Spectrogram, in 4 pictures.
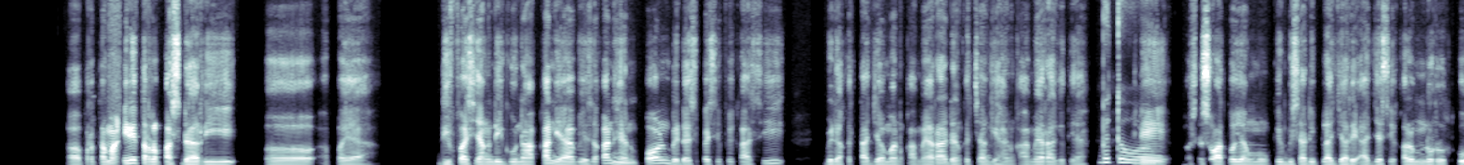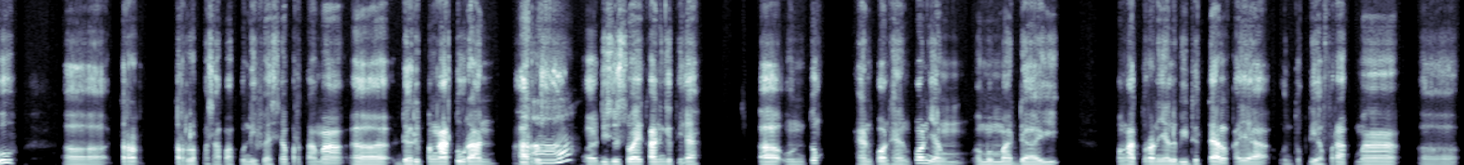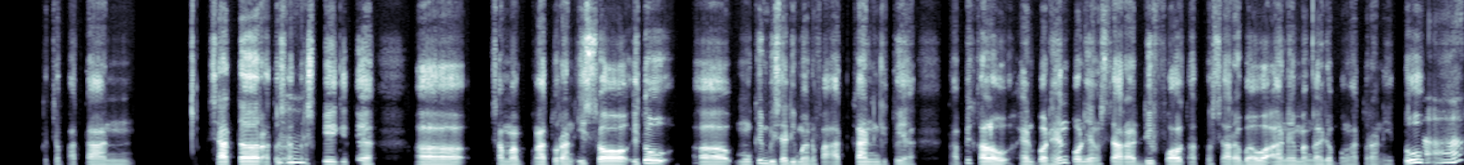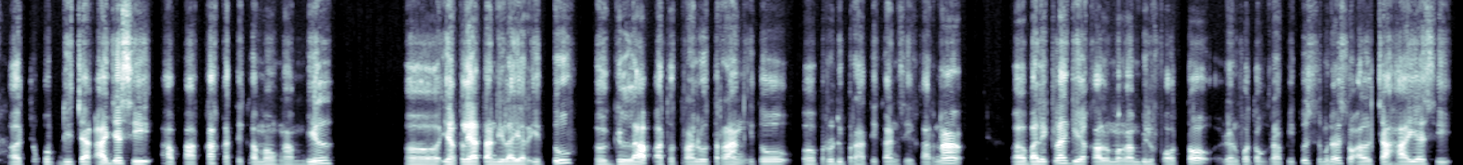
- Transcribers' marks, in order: other background noise; in English: "device"; tapping; in English: "device-nya"; in English: "shutter"; in English: "shutter speed"; in English: "default"; in English: "photograph"
- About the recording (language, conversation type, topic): Indonesian, podcast, Bagaimana Anda mulai belajar fotografi dengan ponsel pintar?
